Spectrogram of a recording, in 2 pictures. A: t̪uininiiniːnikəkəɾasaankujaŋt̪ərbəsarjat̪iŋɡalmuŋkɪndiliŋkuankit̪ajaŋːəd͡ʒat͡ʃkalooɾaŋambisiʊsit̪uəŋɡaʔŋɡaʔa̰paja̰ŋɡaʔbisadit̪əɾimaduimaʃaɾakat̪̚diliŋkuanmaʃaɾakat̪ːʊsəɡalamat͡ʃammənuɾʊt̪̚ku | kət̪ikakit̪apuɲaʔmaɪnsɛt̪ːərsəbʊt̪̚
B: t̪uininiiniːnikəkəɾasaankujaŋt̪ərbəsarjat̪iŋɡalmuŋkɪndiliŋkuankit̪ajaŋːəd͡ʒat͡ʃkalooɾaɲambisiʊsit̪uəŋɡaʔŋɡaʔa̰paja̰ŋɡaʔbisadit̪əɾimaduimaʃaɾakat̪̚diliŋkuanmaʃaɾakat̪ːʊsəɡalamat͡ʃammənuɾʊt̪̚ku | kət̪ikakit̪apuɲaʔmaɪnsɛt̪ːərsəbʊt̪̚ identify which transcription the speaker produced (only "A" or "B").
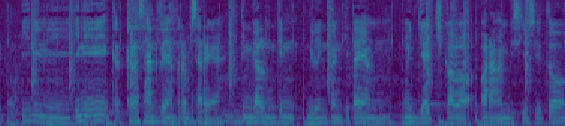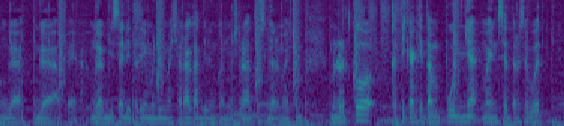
A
